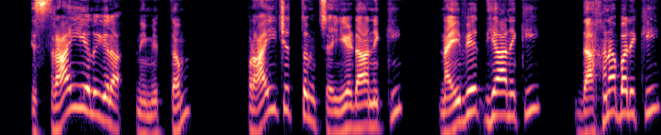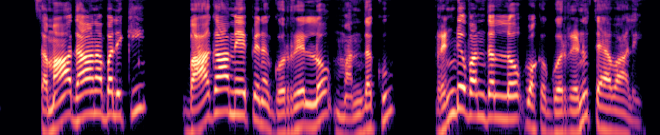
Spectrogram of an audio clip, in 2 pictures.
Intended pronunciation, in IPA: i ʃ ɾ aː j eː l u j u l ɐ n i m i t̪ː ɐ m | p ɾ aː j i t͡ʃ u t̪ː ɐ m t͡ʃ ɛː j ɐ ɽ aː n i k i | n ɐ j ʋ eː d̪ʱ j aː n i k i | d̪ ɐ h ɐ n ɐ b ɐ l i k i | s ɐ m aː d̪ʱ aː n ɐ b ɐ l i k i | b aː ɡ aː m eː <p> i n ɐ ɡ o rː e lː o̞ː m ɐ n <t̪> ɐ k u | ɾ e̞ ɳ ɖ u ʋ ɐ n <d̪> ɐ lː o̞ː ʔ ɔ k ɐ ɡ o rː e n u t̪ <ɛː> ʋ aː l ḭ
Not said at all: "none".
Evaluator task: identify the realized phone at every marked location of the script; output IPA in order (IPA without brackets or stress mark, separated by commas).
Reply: p, d̪, d̪, ɛː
